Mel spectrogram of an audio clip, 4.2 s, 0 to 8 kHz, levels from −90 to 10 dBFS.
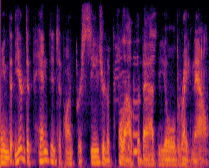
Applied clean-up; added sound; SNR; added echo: neural mask model Resemble Enhance denoiser.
